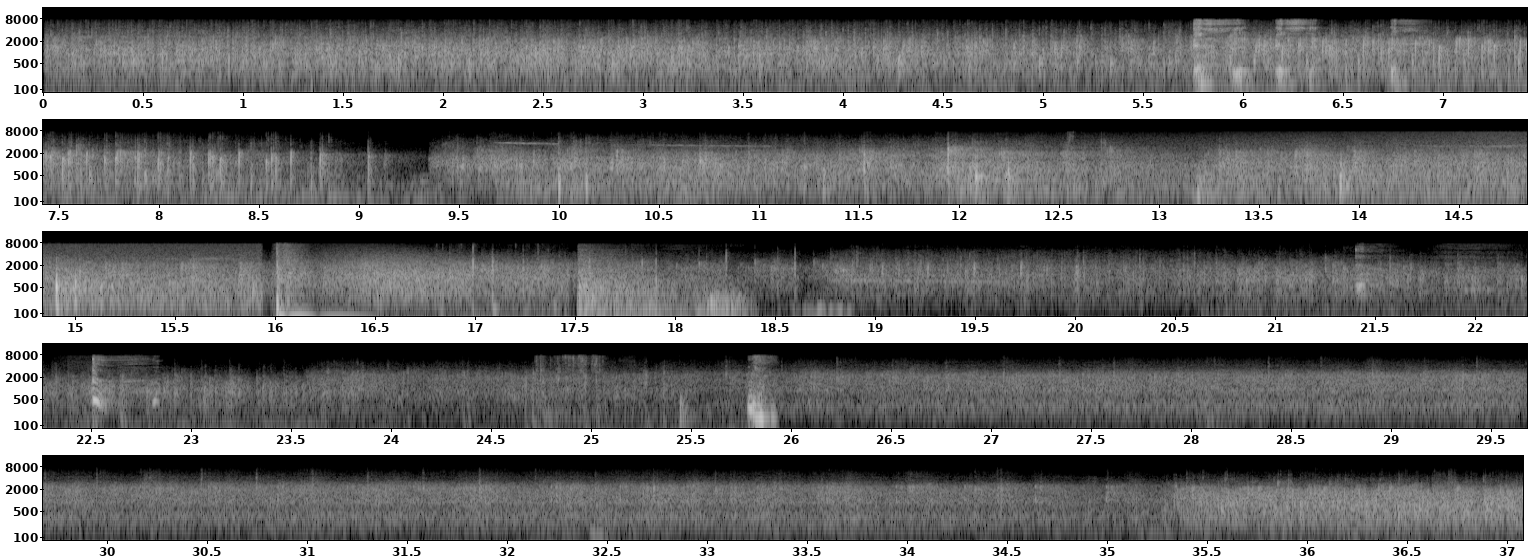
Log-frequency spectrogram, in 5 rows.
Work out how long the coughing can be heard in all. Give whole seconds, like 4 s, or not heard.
4 s.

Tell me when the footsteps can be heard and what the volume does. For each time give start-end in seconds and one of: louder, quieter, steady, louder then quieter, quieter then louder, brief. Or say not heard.
not heard.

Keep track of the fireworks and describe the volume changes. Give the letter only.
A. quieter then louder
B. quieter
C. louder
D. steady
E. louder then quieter
C.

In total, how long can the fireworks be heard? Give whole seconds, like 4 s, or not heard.
9 s.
